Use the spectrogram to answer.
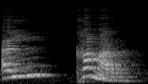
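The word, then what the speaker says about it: القمر: Donc, al-qamar. Donc, on voit bien que la lettre qaf, avec la lettre qaf, le lemme se prononce.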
